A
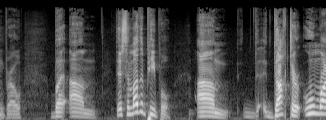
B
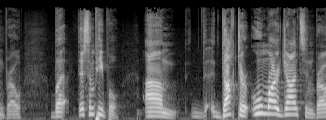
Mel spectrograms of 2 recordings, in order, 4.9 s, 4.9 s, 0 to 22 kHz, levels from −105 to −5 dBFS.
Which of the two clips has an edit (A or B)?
B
